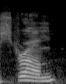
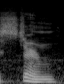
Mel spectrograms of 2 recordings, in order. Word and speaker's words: Sturm: I was saying it wrong when I met her, because my eyes flip-flopped. The flim-flammed. And I was calling her Strum. And then Gene wrote it Strum originally. And it's like Sturm.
